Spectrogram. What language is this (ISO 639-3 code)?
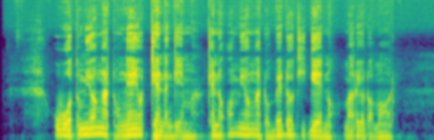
luo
